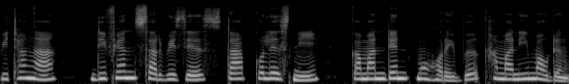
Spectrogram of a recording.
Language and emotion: Bodo, neutral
